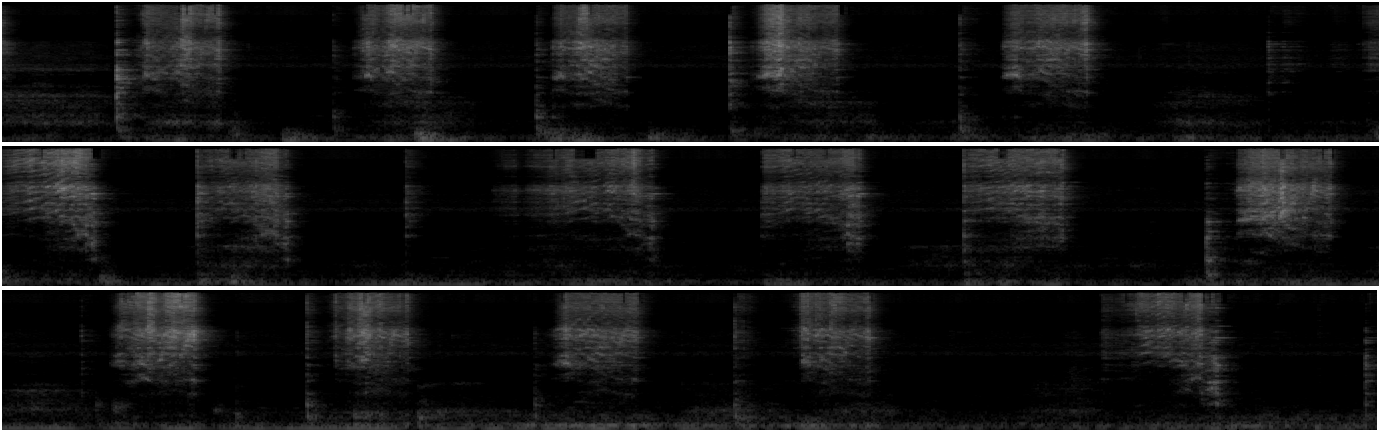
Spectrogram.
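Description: Rhythmic rasping strokes of a chef's knife blade being ground and sharpened, repeated in short bursts with brief pauses between them, close and fairly quiet with no talking.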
